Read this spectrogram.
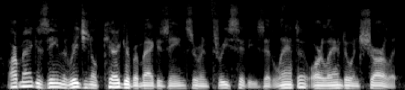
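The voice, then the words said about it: Smooth radio-announcer voice. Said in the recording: “you have that radio voice”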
